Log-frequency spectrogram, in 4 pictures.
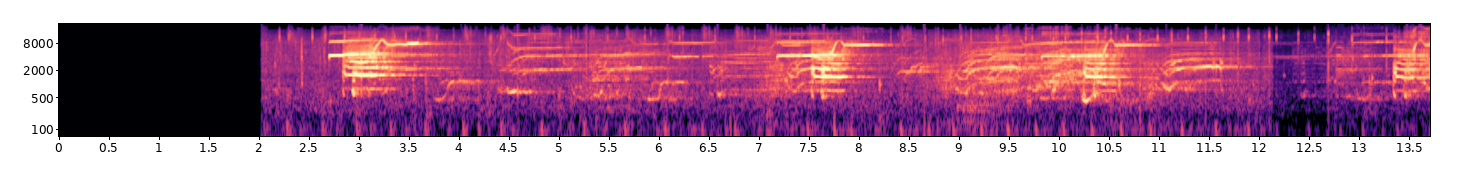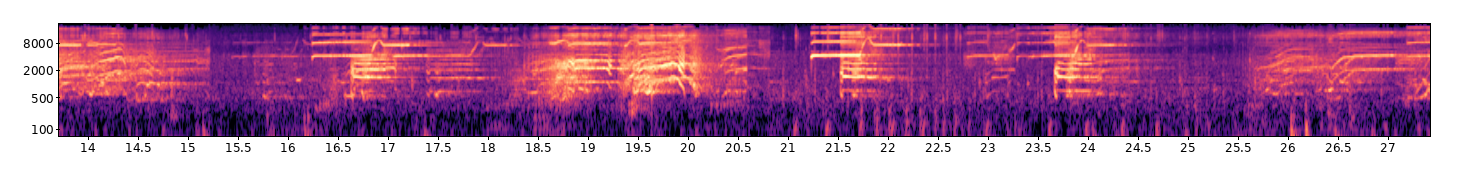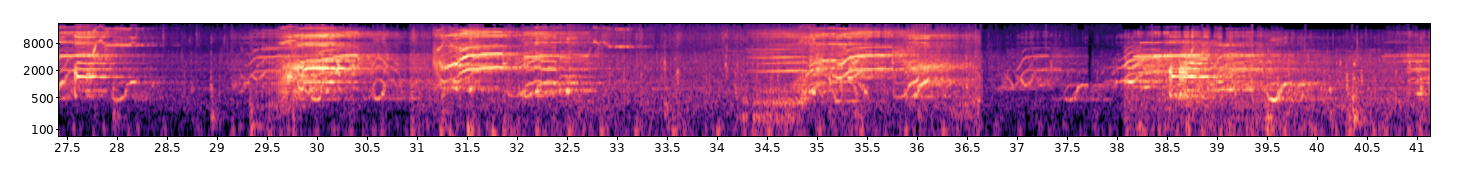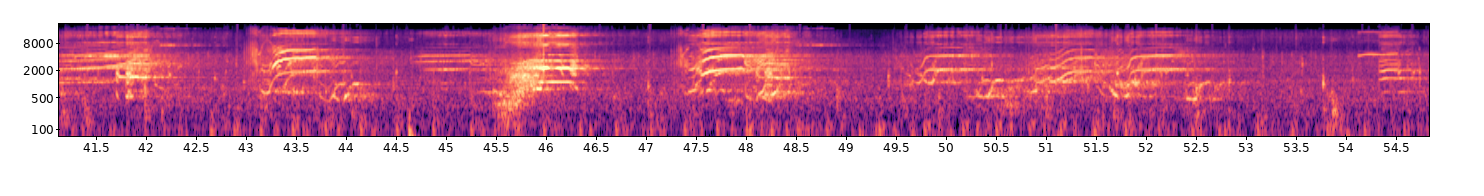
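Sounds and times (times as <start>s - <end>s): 
Southern resident killer whales: 2.1s - 54.8s.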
